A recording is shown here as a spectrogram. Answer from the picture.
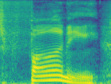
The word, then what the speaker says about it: Fani: Now, I know the correct pronunciation is funny, but I purposely go out of my way to call her Fannie Willis for two reasons.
